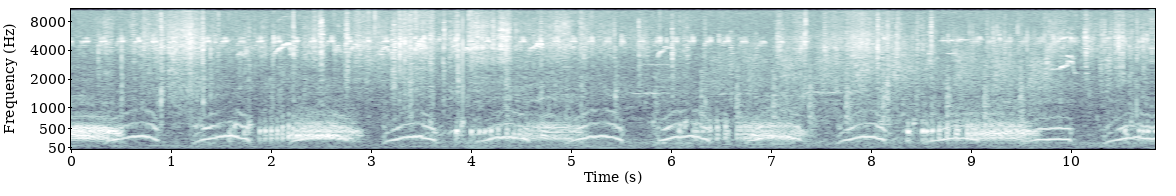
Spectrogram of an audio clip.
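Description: Dove cooing: a steady run of low, rounded coos, each rising and falling in pitch, repeated about once a second. A faint, rapid, high ticking runs behind the coos.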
